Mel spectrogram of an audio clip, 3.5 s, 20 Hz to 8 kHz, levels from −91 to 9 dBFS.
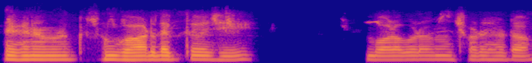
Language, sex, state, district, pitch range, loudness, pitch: Bengali, male, West Bengal, Jalpaiguri, 135-140 Hz, -21 LUFS, 140 Hz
